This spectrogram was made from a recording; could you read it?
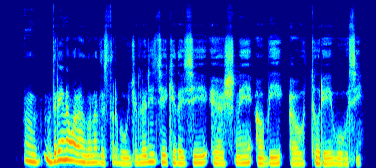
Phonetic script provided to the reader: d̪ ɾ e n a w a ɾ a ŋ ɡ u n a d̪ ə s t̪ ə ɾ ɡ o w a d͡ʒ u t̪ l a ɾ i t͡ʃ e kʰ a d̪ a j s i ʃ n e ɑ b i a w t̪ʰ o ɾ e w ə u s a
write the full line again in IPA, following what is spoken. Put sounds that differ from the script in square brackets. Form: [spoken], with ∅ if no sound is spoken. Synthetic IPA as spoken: d̪ ɾ e n a w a ɾ a ŋ ɡ u n a d̪ ə s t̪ ə ɾ ɡ o w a d͡ʒ u [d̪] l a ɾ i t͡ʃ e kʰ [e] d̪ a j s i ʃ n e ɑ b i a w t̪ʰ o ɾ e w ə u s [i]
